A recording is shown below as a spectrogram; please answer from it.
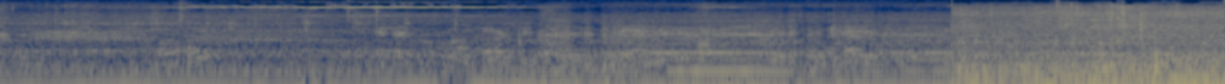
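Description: Off-road Jeep engine running: a faint, steady low hum, then from about five seconds in a louder, rougher low rumble as the sound switches to the driver's own Jeep.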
